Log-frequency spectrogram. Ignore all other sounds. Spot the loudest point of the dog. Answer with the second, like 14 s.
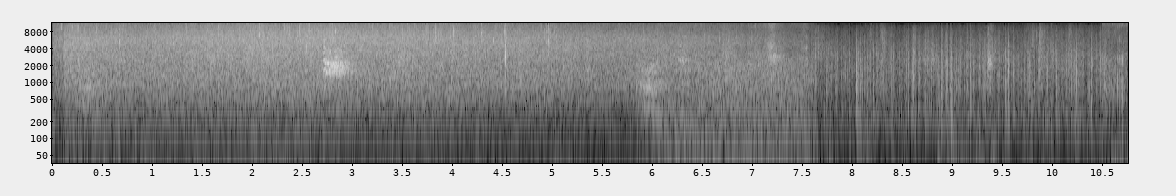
3 s.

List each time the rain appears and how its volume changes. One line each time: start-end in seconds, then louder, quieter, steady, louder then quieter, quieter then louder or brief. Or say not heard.
0.0-10.7 quieter.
